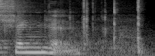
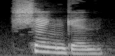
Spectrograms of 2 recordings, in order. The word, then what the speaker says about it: Schengen: days so again so we have only ever known it as Shenzhen Schengen so sorry for the mispronunciation it will continue we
